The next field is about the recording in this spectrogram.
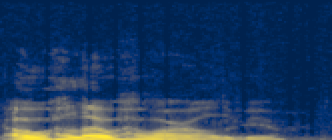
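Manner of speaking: grand, majestic, regal voice, hushed. Voicing a dead man a spell compels to speak, in a majestic voice. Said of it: "He has like this majestic voice".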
